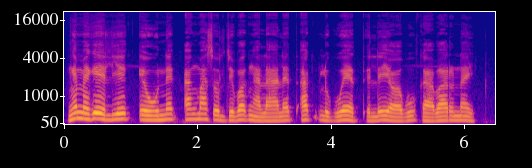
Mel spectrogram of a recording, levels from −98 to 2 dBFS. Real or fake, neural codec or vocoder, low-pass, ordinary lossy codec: real; none; none; none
